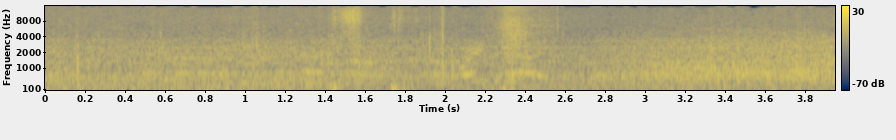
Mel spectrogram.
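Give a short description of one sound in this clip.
A cricket bat cracks against a ball.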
